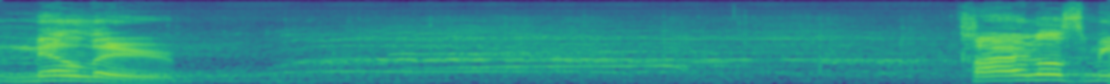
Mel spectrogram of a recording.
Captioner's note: audience cheering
